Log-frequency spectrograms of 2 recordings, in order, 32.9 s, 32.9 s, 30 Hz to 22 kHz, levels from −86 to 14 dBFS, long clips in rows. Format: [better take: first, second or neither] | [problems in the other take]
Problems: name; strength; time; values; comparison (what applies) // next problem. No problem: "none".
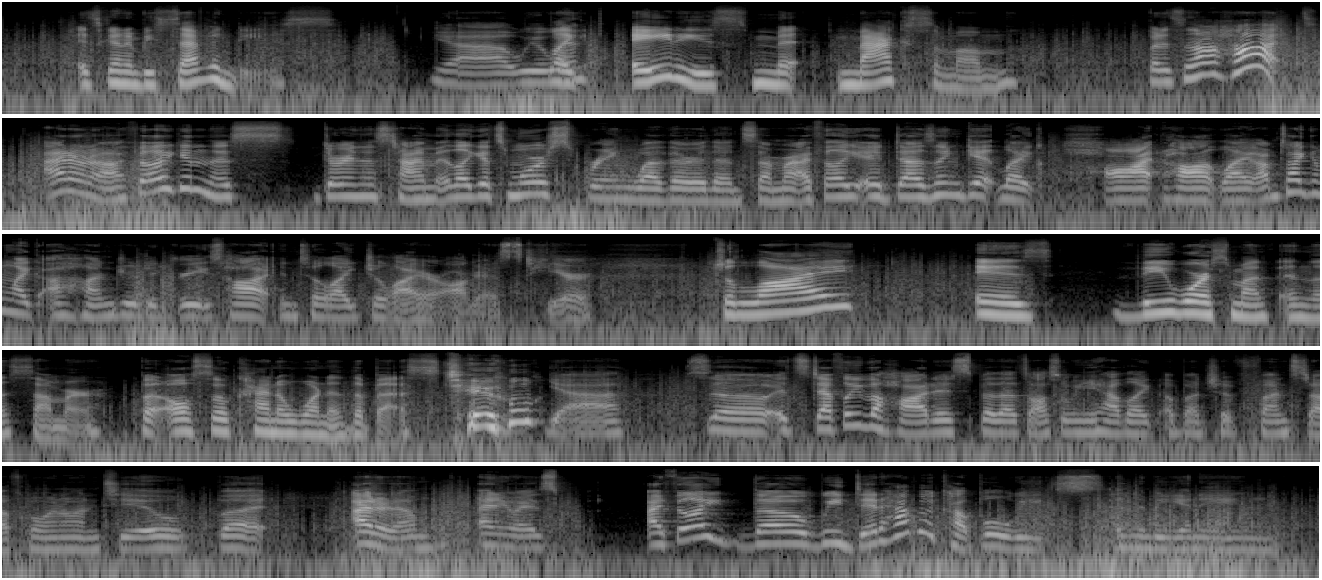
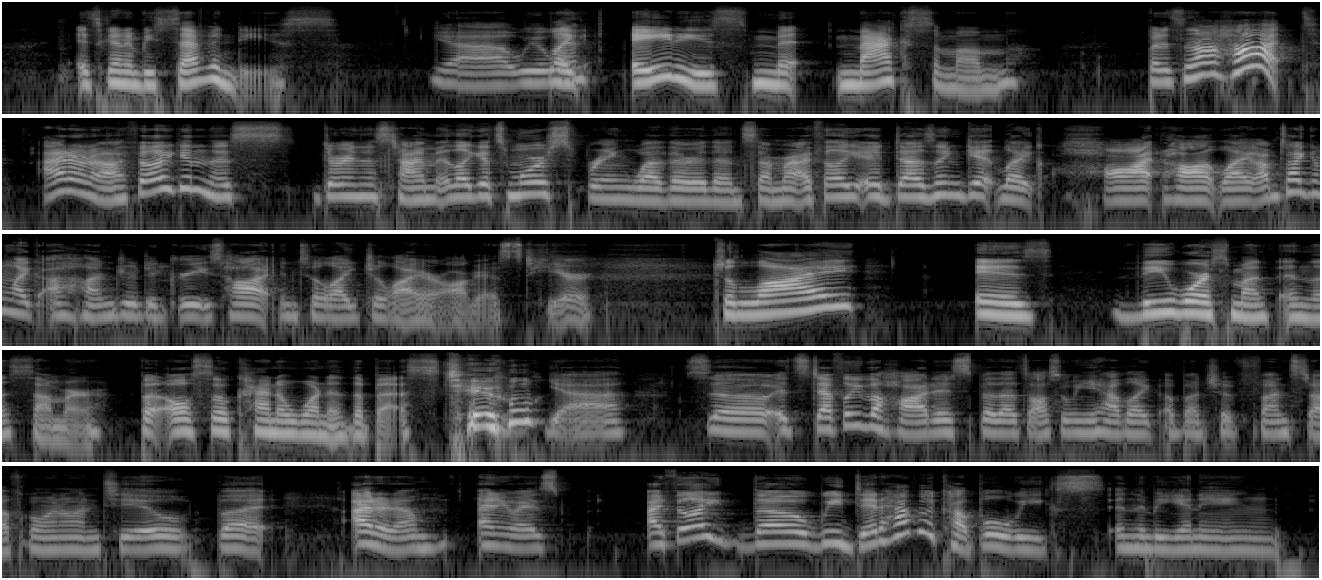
second | wind noise on the microphone; occasional gusts; 20 dB below the speech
